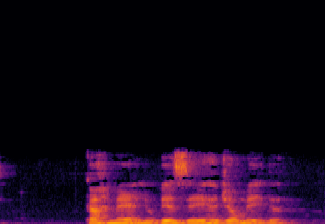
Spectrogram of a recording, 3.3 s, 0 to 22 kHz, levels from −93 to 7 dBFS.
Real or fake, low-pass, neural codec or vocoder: real; 7.2 kHz; none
